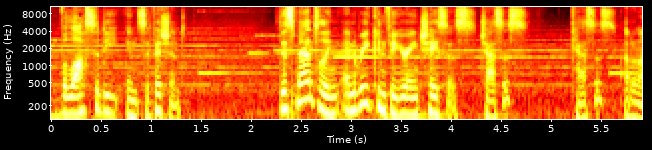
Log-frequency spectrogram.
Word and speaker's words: chassis: It's pronounced chassis, rhymes with classy.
